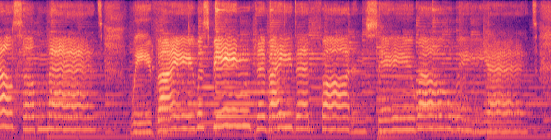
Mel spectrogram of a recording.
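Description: Slow Scottish folk song performed live: a woman singing over instrumental accompaniment, with held low notes underneath and a wavering melody line with vibrato.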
